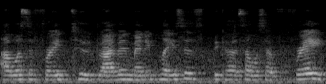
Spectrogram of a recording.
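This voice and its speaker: A woman speaks in a fairly high pitch at a moderate pace, with monotone, flat intonation. Noticeable background noise and audible room echo surround her voice. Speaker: paralegal. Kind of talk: casual chat. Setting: live stream.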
